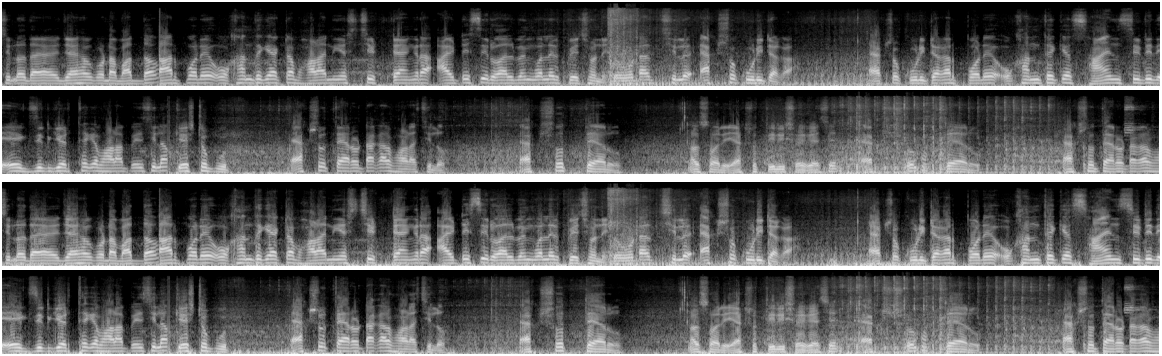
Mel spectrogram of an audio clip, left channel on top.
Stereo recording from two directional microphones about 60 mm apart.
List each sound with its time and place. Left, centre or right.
0.0 s speech: right
21.6 s vehicle: left
22.2 s speech: right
